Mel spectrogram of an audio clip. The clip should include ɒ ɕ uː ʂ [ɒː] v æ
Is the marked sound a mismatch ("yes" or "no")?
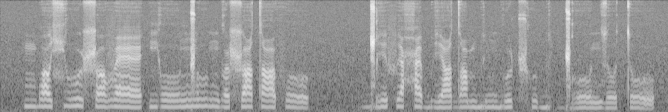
yes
